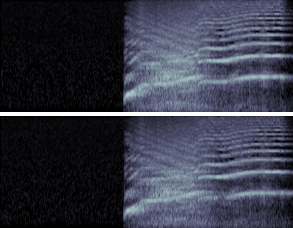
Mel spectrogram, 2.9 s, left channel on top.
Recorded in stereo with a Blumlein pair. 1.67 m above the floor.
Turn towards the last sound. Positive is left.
turn(degrees=40)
